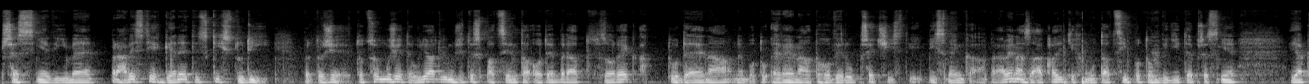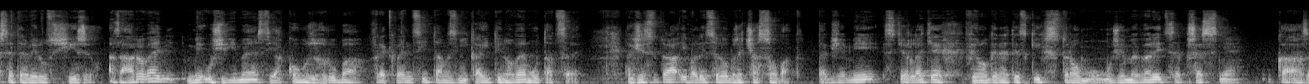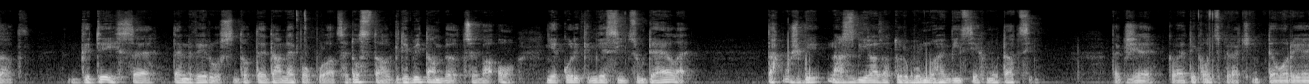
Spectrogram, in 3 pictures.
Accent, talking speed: native, 160 wpm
